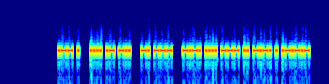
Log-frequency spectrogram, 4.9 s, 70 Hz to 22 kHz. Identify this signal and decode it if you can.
Morse code, heard as a keyed tone, about 46 wpm, 700 Hz. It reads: WE HAD NO CHOICE.
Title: Sentences from Top 1000 Words - Review Part 6 - 50wpm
